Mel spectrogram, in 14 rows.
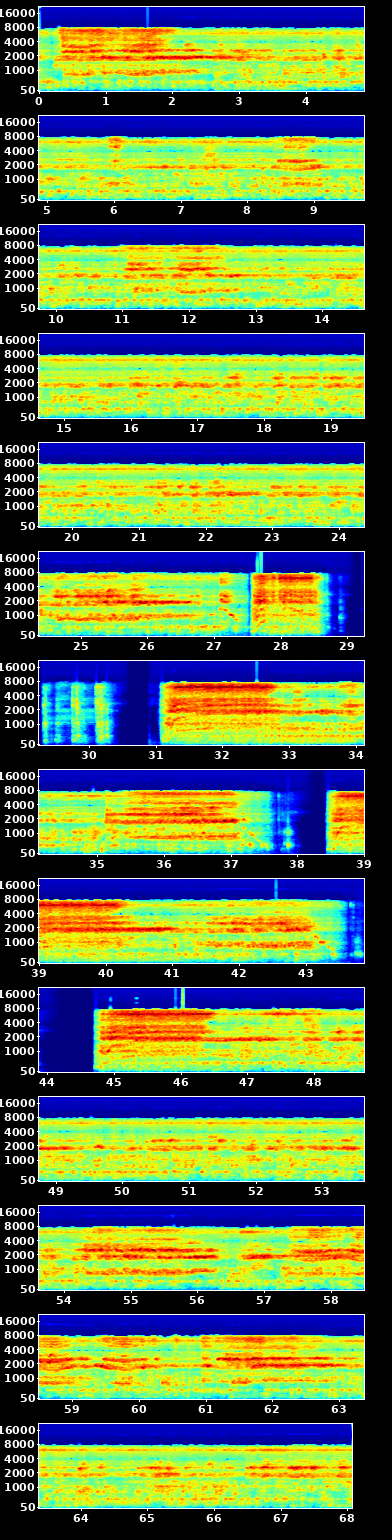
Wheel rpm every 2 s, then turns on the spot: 220, 230, 230, 230, 230, 230, 230, 230, 230, 230, 230, 230, 220, 170, 40, 50, 220, 230, 150, 120, 230, 150, 80, 230, 230, 230, 230, 220, 220, 220, 220, 230, 230, 230.
28-30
